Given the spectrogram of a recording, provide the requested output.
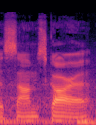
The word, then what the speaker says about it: samskara: Is it Samskara? – So a samskara, it's a Sanskrit word.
